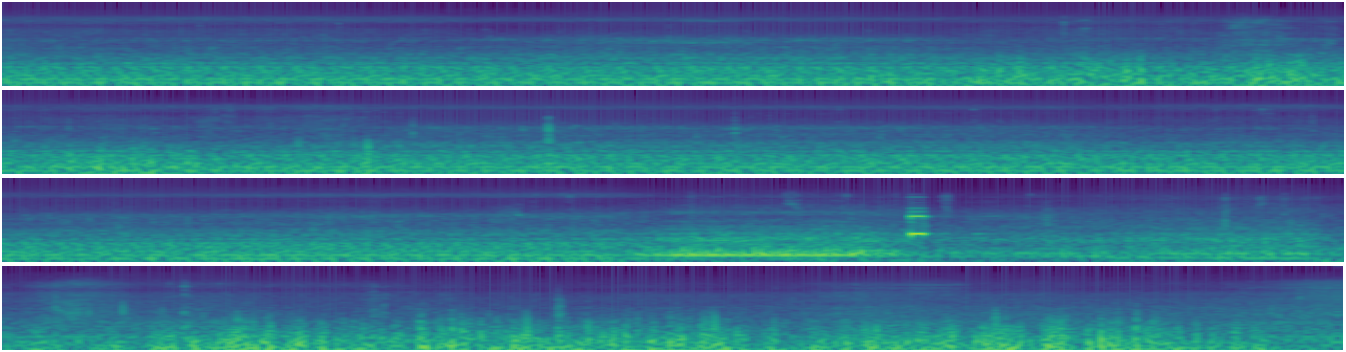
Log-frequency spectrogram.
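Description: Fishing boat's engine running with a steady low drone; about seventeen seconds in, the engine note shifts.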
